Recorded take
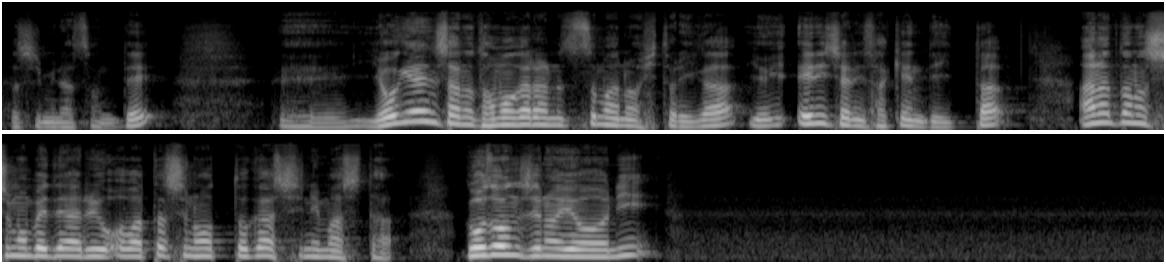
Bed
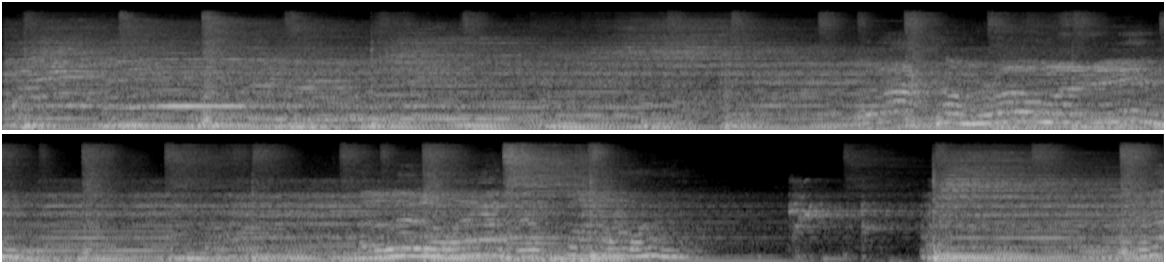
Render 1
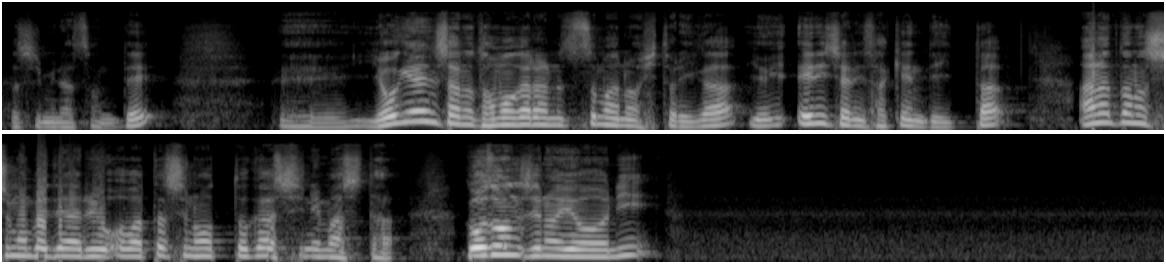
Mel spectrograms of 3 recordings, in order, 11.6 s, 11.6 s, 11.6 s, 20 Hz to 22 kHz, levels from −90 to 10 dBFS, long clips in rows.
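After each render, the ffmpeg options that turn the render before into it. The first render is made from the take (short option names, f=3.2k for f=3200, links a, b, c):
-filter_complex "[0:a]asettb=1/sr,asplit=3[a][b][c];[a]atrim=end=1.444[d];[b]atrim=start=1.44:end=3.38,asetpts=PTS-STARTPTS,afade=t=in:d=0.004:c=qsin,afade=t=out:st=1.936:d=0.004:c=qsin,equalizer=f=3.7k:w=4.2:g=8.5[e];[c]atrim=start=3.376[f];[d][e]acrossfade=d=0.004:c1=hsin:c2=qsin[g];[g][f]acrossfade=d=0.004:c1=qsin:c2=hsin,asettb=1/sr,asplit=3[h][i][j];[h]atrim=end=5.454[k];[i]atrim=start=5.45:end=6.41,asetpts=PTS-STARTPTS,afade=t=in:d=0.004:c=qsin,afade=t=out:st=0.956:d=0.004:c=qsin,aeval=exprs='0.168*(abs(mod(val(0)/0.168+3,4)-2)-1)':c=same[l];[j]atrim=start=6.406[m];[k][l]acrossfade=d=0.004:c1=hsin:c2=qsin[n];[n][m]acrossfade=d=0.004:c1=qsin:c2=hsin,asettb=1/sr,asplit=3[o][p][q];[o]atrim=end=7.134[r];[p]atrim=start=7.13:end=8.42,asetpts=PTS-STARTPTS,afade=t=in:d=0.004:c=qsin,afade=t=out:st=1.286:d=0.004:c=qsin,aecho=1:1:6.5:0.88,atrim=end_sample=56889[s];[q]atrim=start=8.416[t];[r][s]acrossfade=d=0.004:c1=hsin:c2=qsin[u];[u][t]acrossfade=d=0.004:c1=qsin:c2=hsin"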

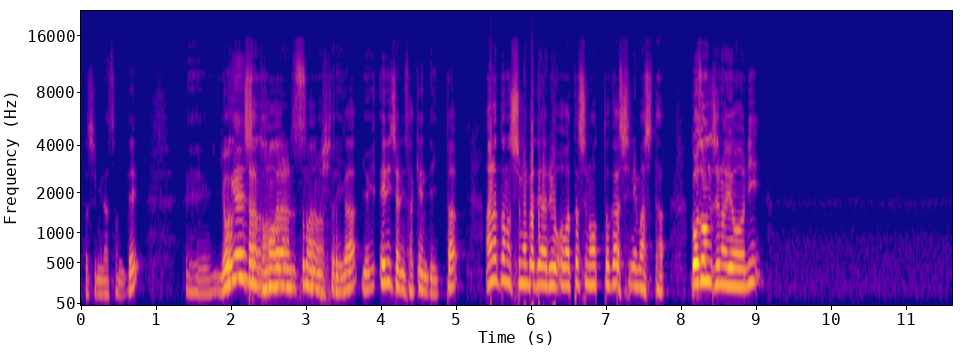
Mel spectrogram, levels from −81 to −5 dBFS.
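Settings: -filter_complex "[0:a]asplit=3[a][b][c];[a]afade=t=out:st=1.93:d=0.02[d];[b]asplit=2[e][f];[f]adelay=44,volume=-3dB[g];[e][g]amix=inputs=2:normalize=0,afade=t=in:st=1.93:d=0.02,afade=t=out:st=3.53:d=0.02[h];[c]afade=t=in:st=3.53:d=0.02[i];[d][h][i]amix=inputs=3:normalize=0"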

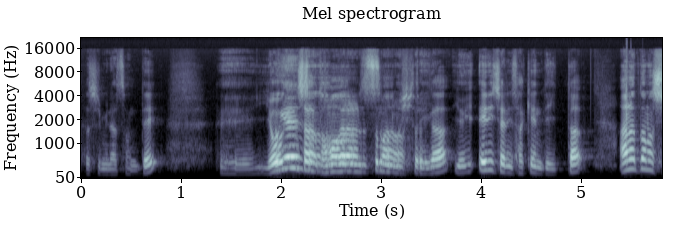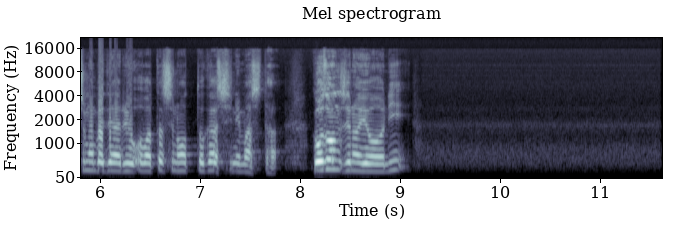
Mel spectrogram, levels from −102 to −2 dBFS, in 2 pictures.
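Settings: -af "highpass=f=480:w=0.5412,highpass=f=480:w=1.3066,aemphasis=mode=production:type=75fm"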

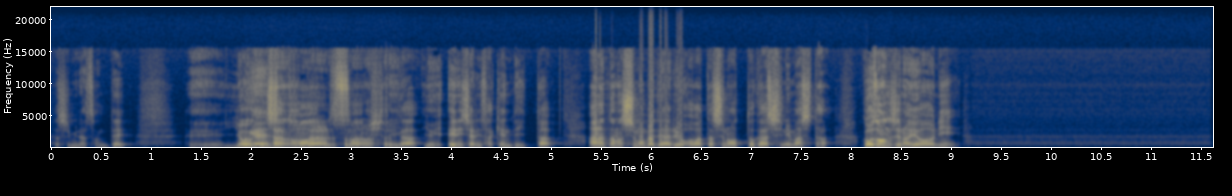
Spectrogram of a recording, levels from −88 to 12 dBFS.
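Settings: -af "volume=4dB,alimiter=limit=-3dB:level=0:latency=1"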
